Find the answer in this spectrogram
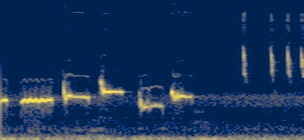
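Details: White-rumped shama, natural song used to stir stressed or non-singing shamas; long level whistles and short bent notes in a slow series, ending with four sharp high clipped notes.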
